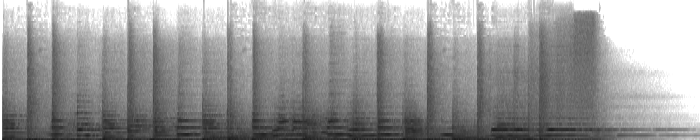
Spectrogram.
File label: intro police crime, police; intro police crime live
